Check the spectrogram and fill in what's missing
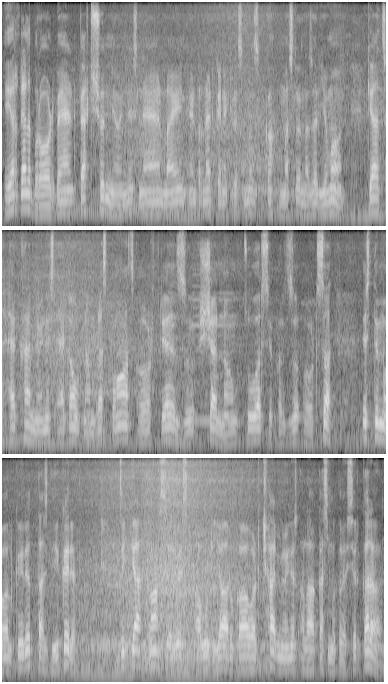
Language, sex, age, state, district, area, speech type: Kashmiri, male, 18-30, Jammu and Kashmir, Bandipora, rural, read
